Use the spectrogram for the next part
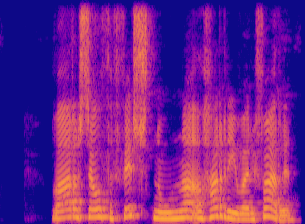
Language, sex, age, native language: Icelandic, female, 30-39, Icelandic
